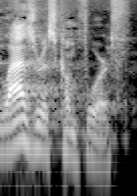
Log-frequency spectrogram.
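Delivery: usual speaking voice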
